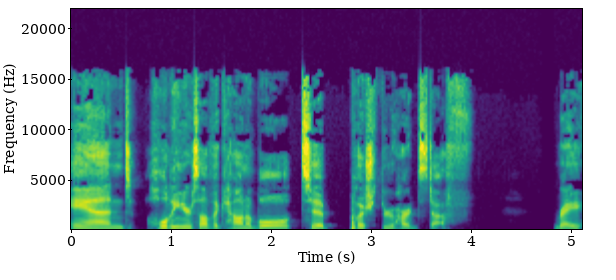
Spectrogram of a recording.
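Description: A woman speaks very slowly in a flat monotone. The recording is very clean with a silent background and a dry, close sound with no echo. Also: medium pitch for a woman. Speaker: wellness retreat creator. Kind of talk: casual chat. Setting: sitting on a couch in a garage.

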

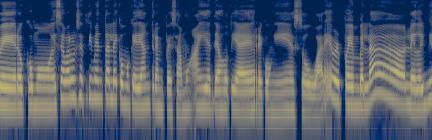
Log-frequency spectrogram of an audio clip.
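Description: In a Puerto Rican accent, the speaker talks fairly quickly with lively intonation, recorded dry and close with no echo against a quiet background. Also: woman. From Puerto Rico, Bayamón. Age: 20s. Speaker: singer, former reality show contestant. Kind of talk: casual interview.

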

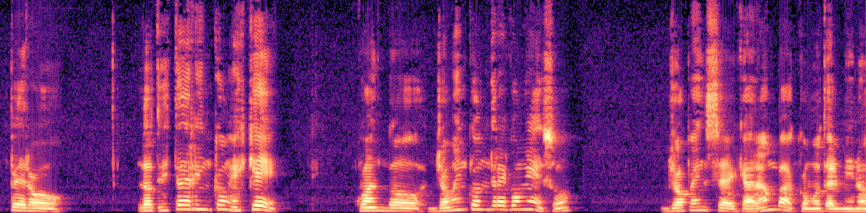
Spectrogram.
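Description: A man talks very slowly at a fairly high pitch, with lively intonation and a dark, mellow tone. The background is quiet. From Puerto Rico, Aguada (west). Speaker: journalist. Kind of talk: interview.

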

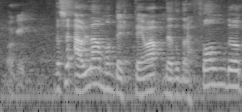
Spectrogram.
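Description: A man with a Puerto Rican accent speaks at a moderate pace with ordinary pitch variation, with audible room echo and noticeable background noise. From Puerto Rico. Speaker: podcast host. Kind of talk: interview. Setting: in-person studio interview.

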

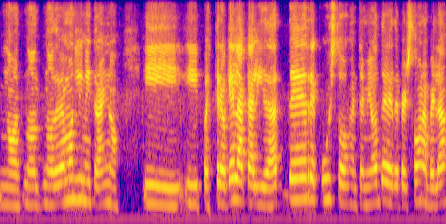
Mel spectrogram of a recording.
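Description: In a normal speaking voice, the speaker keeps a moderate pace and fairly even intonation. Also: woman. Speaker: export business founder. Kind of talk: casual interview.

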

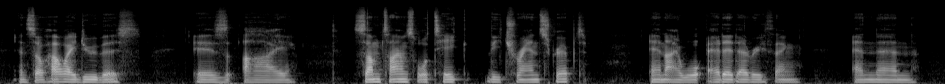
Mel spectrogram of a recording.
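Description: A man speaks at a very slow pace with a Californian accent. His pitch is fairly low and his intonation is monotone and flat. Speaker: podcaster and author. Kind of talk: solo podcast tutorial. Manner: halting, many fillers.

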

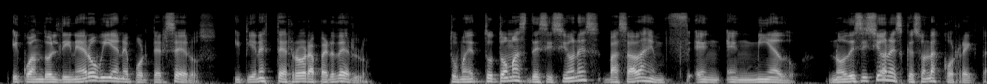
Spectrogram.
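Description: A man with an unremarkable speaking voice talks at medium pitch and a moderate pace, with ordinary pitch variation, over a quiet background. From Puerto Rico (Santurce, San Juan). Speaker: architect and urban developer. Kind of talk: casual interview.

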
